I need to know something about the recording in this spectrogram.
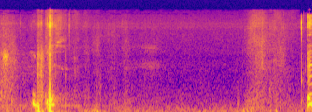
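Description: Small plastic toy pieces click together in a hand.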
